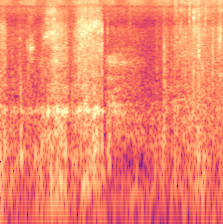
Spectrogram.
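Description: Rustling and brushing of leaves and clothing against the handheld camera as it is carried through rainforest undergrowth, in two short bursts about half a second and a second in. Behind it, the steady high drone of rainforest insects.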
